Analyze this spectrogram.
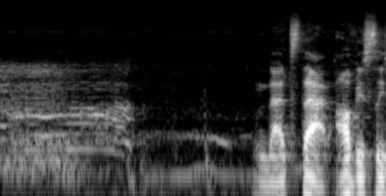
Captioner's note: cries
